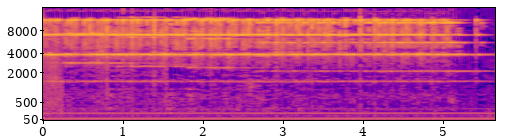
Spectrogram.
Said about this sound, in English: copper chimes, all tuned to the same note plus octave, and in fact deliberately slightly detuned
